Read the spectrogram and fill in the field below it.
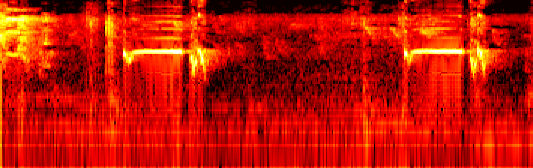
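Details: Prinia lure song: two drawn-out pure whistles, each ending in a grating buzz and separated by about two seconds of quiet with faint clicks and a low hum.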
